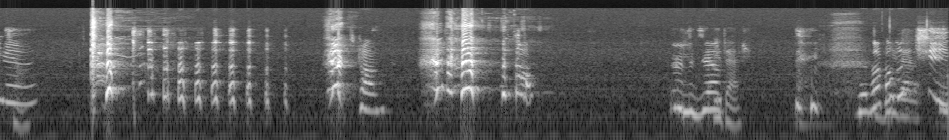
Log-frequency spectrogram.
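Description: A young woman laughs heartily close to a microphone.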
